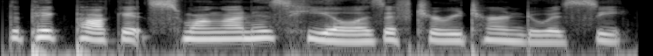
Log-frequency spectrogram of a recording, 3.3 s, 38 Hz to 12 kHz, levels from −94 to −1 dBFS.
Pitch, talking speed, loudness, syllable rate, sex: 200 Hz, 240 wpm, -21 LUFS, 5.1 syllables/s, female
